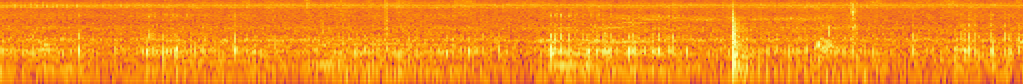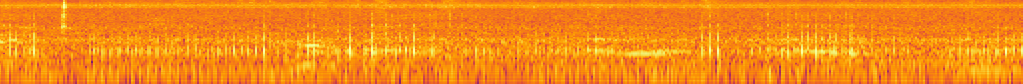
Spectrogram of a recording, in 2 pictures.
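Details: On a grey, quiet Saturday a house cat snores, each soft rasping breath recurring roughly every two seconds against faint background voices and a steady high whine.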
